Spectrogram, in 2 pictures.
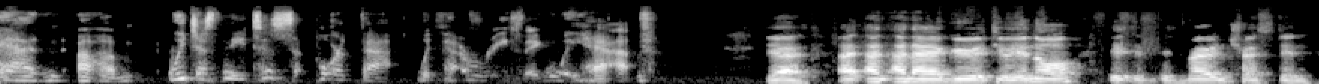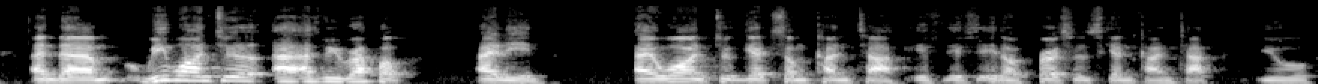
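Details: Adult speaker; normal speech.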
